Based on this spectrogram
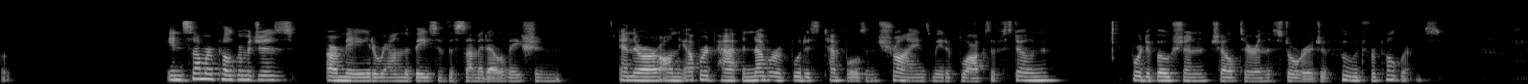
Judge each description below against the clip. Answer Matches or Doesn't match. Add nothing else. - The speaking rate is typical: Matches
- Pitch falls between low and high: Matches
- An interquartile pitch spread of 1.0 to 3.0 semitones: Matches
